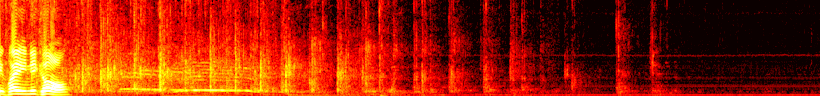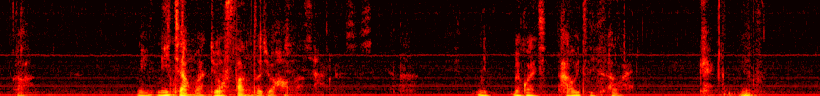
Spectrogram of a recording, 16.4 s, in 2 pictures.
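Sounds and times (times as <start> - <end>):
speech: 0.0 - 0.8, 10.4 - 11.3, 13.0 - 14.6
crowd applause: 0.0 - 5.9
steady low electrical hum: 0.0 - 16.3.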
